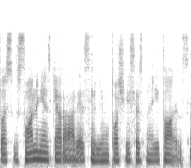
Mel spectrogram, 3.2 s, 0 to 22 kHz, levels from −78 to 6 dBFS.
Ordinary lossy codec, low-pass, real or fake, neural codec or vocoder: Opus, 64 kbps; 10.8 kHz; fake; codec, 44.1 kHz, 1.7 kbps, Pupu-Codec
